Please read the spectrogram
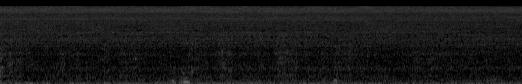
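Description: Airbrush spraying Testors enamel paint onto a model car body: a steady, even hiss of air and paint mist.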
